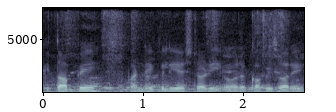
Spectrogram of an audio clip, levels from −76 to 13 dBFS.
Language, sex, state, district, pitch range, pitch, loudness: Hindi, male, Punjab, Pathankot, 130-140 Hz, 135 Hz, -18 LUFS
